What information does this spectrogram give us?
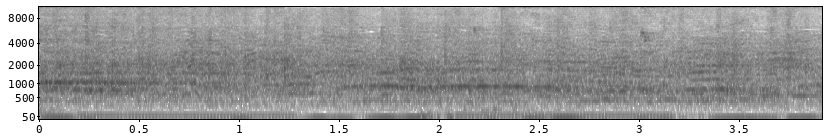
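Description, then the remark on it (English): A basketball crowd, with both sides yelling at the officials after a lane violation call during free throws, yells and roars in a steady, dense wash of voices that holds loud for the full few seconds, with no single voice standing out. “Well, neither side is going to be happy no matter what happens here tonight, but both sides are yelling at the officials at this point.”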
